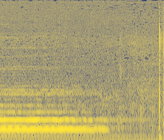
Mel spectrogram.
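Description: The last chord of an acoustic guitar ringing out and fading, under a low hummed note that stops a little more than three quarters of the way through.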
